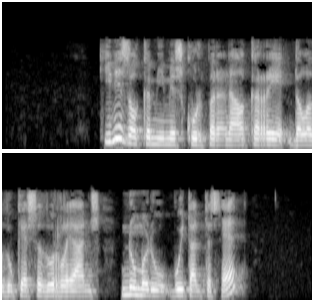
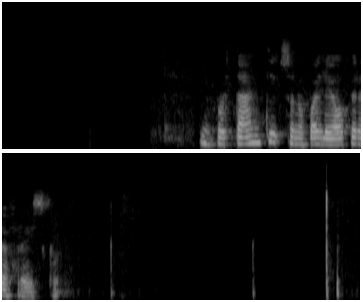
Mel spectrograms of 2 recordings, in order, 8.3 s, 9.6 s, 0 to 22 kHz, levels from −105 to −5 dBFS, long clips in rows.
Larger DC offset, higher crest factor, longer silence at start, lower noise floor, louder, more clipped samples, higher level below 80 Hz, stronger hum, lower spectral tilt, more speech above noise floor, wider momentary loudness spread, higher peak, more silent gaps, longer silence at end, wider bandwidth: neither; second, 16 dB vs 34 dB; second, 1.35 s vs 2.65 s; about the same, -84 dBFS vs -83 dBFS; first, -16 LUFS vs -51 LUFS; neither; first, -60 dBFS vs under -90 dBFS; neither; about the same, -4.5 dB/octave vs -5 dB/octave; first, 69 dB vs 32 dB; second, 6 LU vs 13 LU; first, 0 dBFS vs -22 dBFS; second, none vs 6.14-6.32 s, 6.72-9.10 s; first, 0.95 s vs 0.3 s; about the same, 7.8 kHz vs 7.4 kHz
